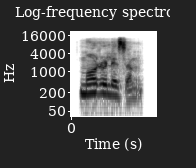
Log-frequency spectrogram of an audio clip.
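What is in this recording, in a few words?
"moralism", Indian English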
